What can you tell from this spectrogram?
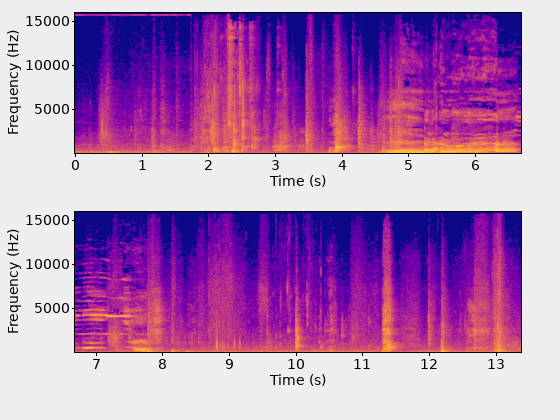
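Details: Ours the Saint Bernard, a pet dog with a lot to say, gives a wavering, yodel-like moan of about two seconds amid household clatter, running water and brief human voices.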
